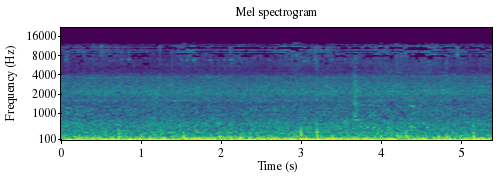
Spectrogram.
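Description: Steady low rumble of a high-speed electric train running at speed, heard from inside the passenger cabin.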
